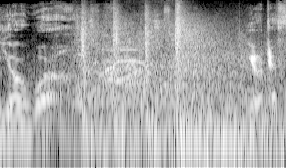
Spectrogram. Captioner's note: citizens murmur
